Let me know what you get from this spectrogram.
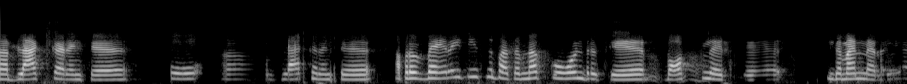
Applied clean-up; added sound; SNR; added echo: neural mask model DeepFilterNet 3.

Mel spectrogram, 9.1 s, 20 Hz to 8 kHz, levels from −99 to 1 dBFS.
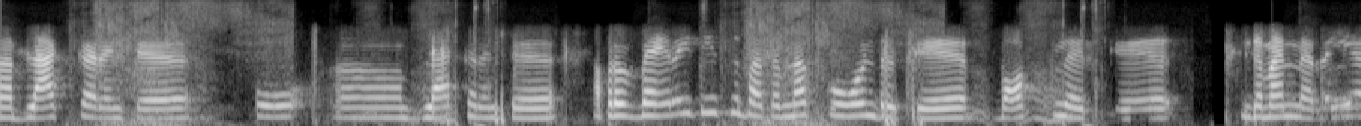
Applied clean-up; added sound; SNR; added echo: none; Tearing + Zipper (clothing); 18 dB; none.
